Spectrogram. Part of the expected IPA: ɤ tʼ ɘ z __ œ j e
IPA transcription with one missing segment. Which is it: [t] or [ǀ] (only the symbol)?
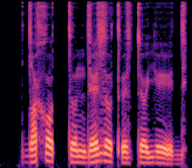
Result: t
